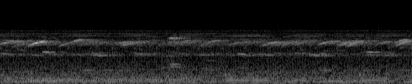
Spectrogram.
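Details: Puerto Rican coqui frogs singing at night during rain on an old tin roof in Morovis, Puerto Rico; many overlapping short rising whistled notes form a dense chorus over steady rain hiss.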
